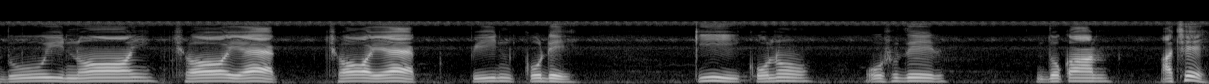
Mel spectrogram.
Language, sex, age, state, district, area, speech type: Bengali, male, 60+, West Bengal, Howrah, urban, read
